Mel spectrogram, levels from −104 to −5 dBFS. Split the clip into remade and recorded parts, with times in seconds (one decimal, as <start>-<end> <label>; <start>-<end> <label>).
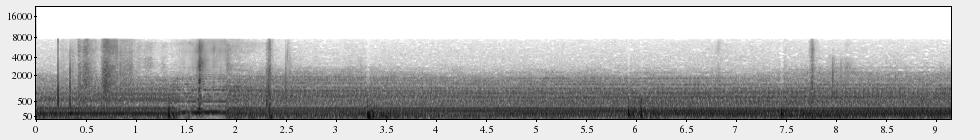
0.0-1.4 recorded; 1.4-1.9 remade; 1.9-9.2 recorded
